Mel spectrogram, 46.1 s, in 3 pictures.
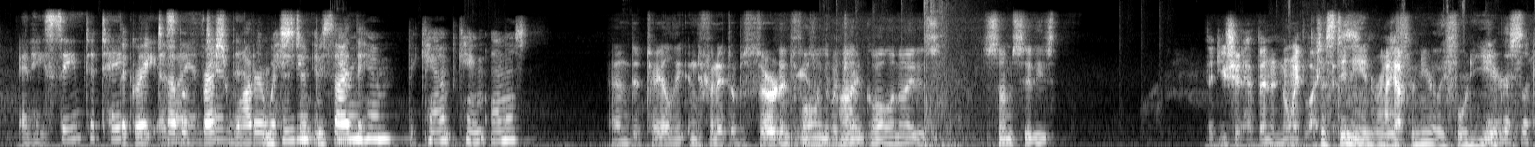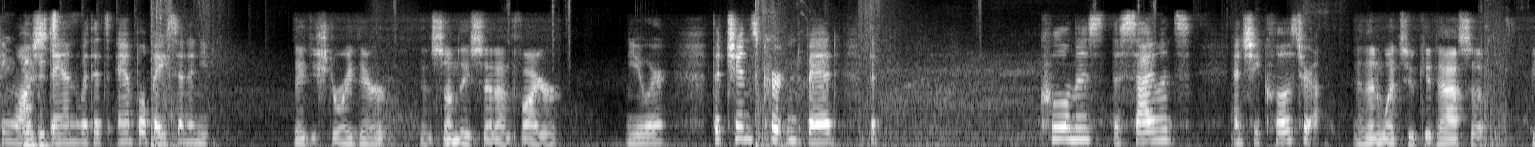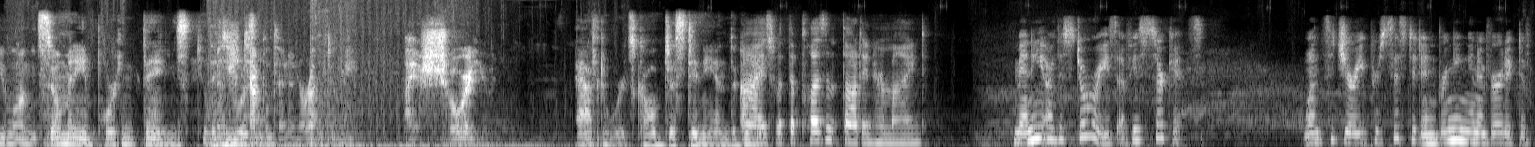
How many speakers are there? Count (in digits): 7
